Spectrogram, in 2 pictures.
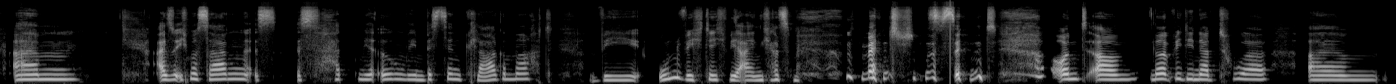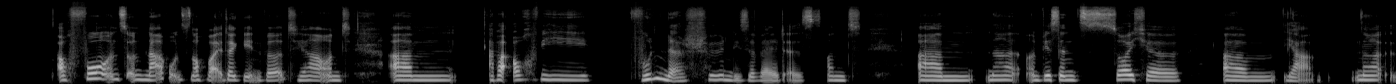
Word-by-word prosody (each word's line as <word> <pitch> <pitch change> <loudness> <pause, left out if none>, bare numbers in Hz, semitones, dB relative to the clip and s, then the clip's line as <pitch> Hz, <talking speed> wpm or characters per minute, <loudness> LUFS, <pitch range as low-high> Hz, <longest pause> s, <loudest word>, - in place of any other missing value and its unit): Ähm, 230 +1 +3 0.7
also, 215 0 +3
ich - - -1
muss 250 -1 +7
sagen, 240 +1 +4
es - - +3 0.2
es 205 +1 +1
hat 230 0 -9
mir 230 0 -2
irgendwie 230 -1 -1
'n 205 - -1
bisschen 230 0 +1
klargemacht, 235 +7 -3 0.3
wie 195 +3 -2
unwichtig 215 - 0
wir 195 -2 +3
eigentlich 195 +1 -1
als 215 -2 +3 0.7
Menschen 275 0 +4
sind 295 0 +7 0.5
und, 245 -1 +4
ähm, 225 +1 +5
ne, 245 +1 +4
wie 260 - -1
die 245 -1 0
Natur, 230 +1 0 0.4
ähm, 205 -1 0 0.7
auch - - 0
vor 265 0 +2
uns 240 -1 0
und 220 - -4
nach 200 -1 -1
uns 215 - -7
noch 200 0 -5
weitergehen 195 -4 -4
wird, 185 +3 -4
ja 195 -1 -3
und, 190 0 -5 0.4
ähm 195 -1 0 0.3
aber 195 +1 +1
auch 210 +2 -4
wie 205 -2 -5 0.4
wunderschön 210 - -3
diese 180 -2 -7
Welt 90 -1 -6
ist 85 0 -5
und 195 - -6 0.6
ähm, 190 0 -1
ne 205 +1 -5
und 195 -1 -7
wir 210 - +2
sind 200 -1 -1
solche, 195 -5 0 0.4
ähm 185 -1 -3
ja, 175 -3 -5 0.4
ne? 205 0 -3
210 Hz, 120 wpm, -25 LUFS, 195-230 Hz, 0.7 s, muss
